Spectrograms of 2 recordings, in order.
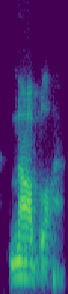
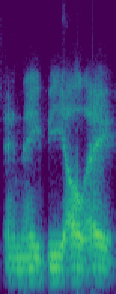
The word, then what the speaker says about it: nabla: not the gradient and the way that you pronounce this in english is you say nabla that's n-a-b-l-a nabla in latex backslash nabla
